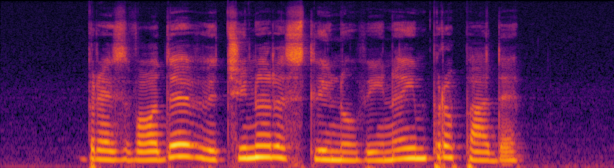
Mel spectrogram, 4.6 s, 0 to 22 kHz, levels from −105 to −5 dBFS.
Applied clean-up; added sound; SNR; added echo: none; none; none; none.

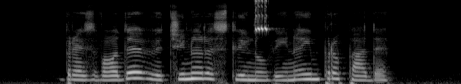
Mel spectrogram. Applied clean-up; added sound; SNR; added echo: none; Cricket; -2 dB; none.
